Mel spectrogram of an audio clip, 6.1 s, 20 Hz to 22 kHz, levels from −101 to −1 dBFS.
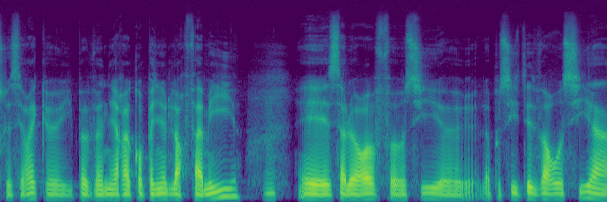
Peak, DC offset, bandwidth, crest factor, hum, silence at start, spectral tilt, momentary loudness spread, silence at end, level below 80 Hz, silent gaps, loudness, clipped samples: -4 dBFS; under 0.1%; 13.5 kHz; 18 dB; none; 0.05 s; -7 dB/octave; 12 LU; 0 s; -68 dBFS; none; -23 LUFS; under 0.1%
